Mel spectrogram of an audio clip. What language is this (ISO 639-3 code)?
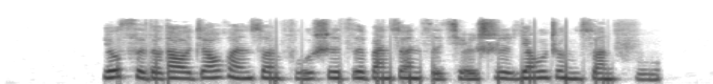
zho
